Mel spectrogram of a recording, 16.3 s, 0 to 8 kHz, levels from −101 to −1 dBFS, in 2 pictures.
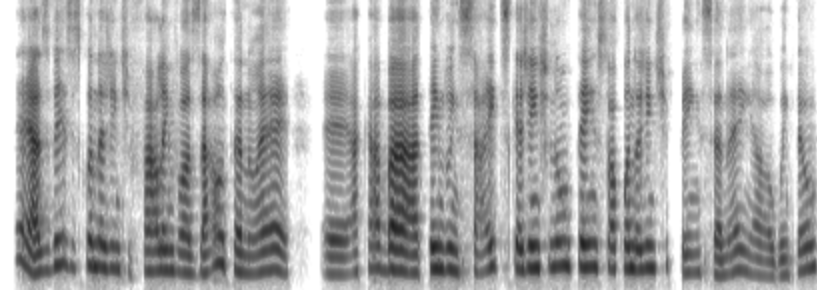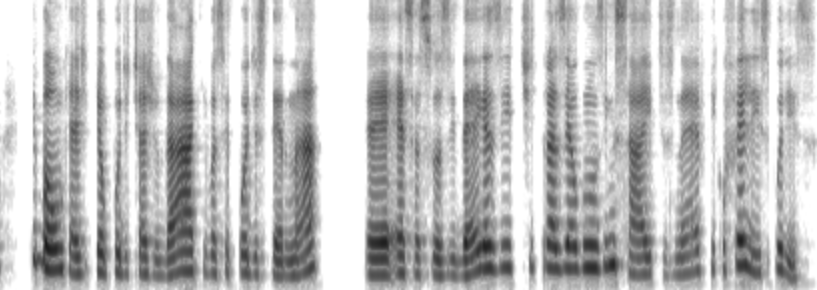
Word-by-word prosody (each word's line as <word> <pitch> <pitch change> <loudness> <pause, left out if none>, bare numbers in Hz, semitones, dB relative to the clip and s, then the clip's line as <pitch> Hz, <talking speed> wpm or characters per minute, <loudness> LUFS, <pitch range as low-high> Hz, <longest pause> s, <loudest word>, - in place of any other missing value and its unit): É, 320 -1 +3
às 190 +4 +6
vezes, 260 -1 -3
quando 255 -1 +1
a 240 - +4
gente 225 -1 -6
fala 205 +1 +1
em 210 - 0
voz 190 -2 -2
alta, 205 +1 +1
não 180 -1 -7
é, 205 -1 +1 0.3
eh, 175 -1 -4
acaba 210 0 +6
tendo 225 +3 +3
insights 230 +3 -3
que 240 - -1
a 220 - +4
gente 235 +1 +2
não 255 +1 0
tem 245 -1 +3
só 235 -1 -3
quando 230 0 +1
a - - +2
gente 235 +2 -3
pensa, 190 -2 -6
né, 185 +6 -6
em 200 -4 -10
algo. 160 -1 -9
Então, 205 +9 -5 0.3
que 325 - -6
bom 220 -7 +6
que 220 - -8
a 175 - 0
g 175 - -12
que - - -3
eu 190 - -2
pude 190 -1 -7
te 175 - -9
ajudar, 170 +5 +1
que 205 - -21
você 185 +1 -11
pôde 185 -2 -8
externar, 165 - -3 0.5
eh, 165 0 +5
essas 175 -2 -3
suas 160 -2 -5
ideias 200 +9 +2
e 240 0 -6
te 245 +1 -16
trazer 235 -2 -1
alguns 235 0 0
insights, 170 -11 -4
né? 180 +5 -9
Fico 220 +2 -16
feliz 235 -7 0
por 220 -2 -4
isso. 130 - -11
205 Hz, 215 wpm, -25 LUFS, 175-235 Hz, 0.5 s, às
